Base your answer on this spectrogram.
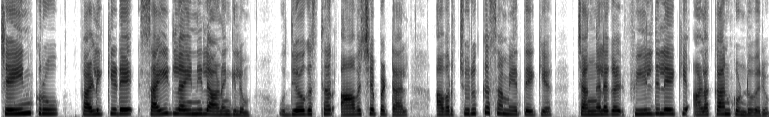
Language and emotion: Malayalam, neutral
